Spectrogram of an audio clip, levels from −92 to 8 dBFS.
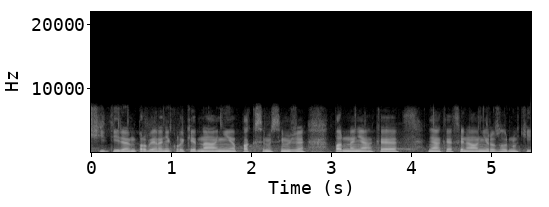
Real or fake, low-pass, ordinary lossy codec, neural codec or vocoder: real; 7.2 kHz; Opus, 32 kbps; none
